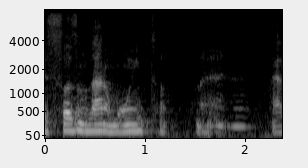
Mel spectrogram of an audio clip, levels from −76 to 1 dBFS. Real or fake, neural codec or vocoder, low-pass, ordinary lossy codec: fake; vocoder, 44.1 kHz, 128 mel bands, Pupu-Vocoder; 7.2 kHz; none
